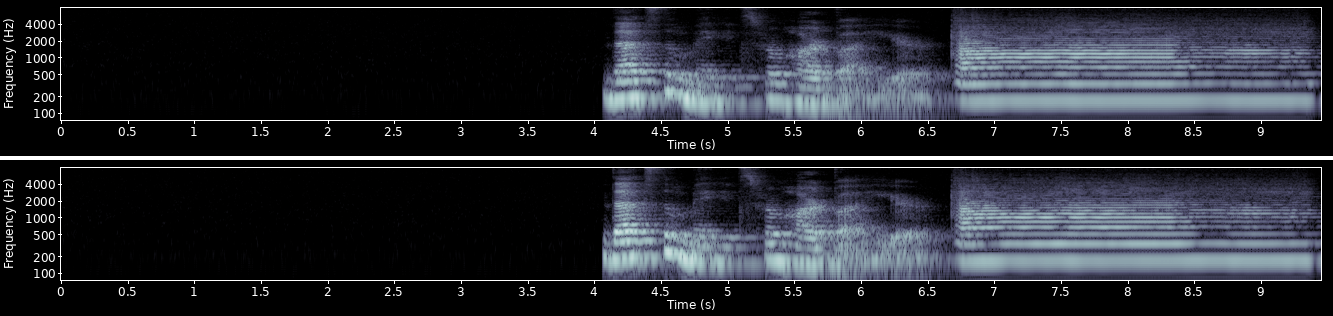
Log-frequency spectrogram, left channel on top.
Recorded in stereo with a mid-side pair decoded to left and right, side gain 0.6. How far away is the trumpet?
About 1.3 m.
